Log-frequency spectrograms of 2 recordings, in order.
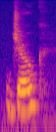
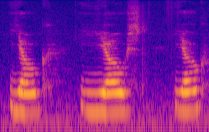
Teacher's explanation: it's also not an English J it's a Dutch J which is like softer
